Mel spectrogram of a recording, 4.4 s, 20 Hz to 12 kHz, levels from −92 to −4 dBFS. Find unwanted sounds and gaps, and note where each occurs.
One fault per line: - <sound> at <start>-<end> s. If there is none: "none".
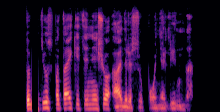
- dropout at 0.6-0.8 s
